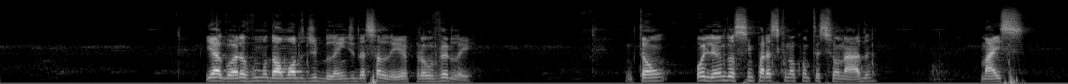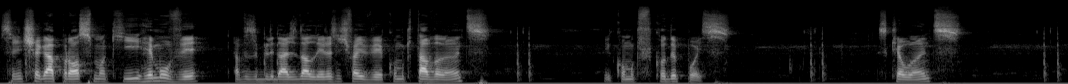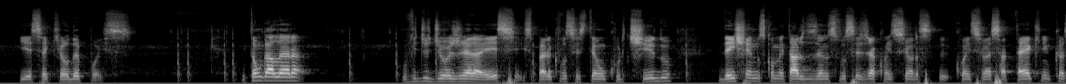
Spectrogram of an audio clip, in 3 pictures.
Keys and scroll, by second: 6.8 z, 9.7 space, 24.6 alt+space, 26.4 alt+space, 27.2 space.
